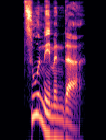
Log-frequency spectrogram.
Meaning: inflection of zunehmend: 1. strong/mixed nominative masculine singular 2. strong genitive/dative feminine singular 3. strong genitive plural
- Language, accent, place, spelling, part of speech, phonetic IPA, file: German, Germany, Berlin, zunehmender, adjective, [ˈt͡suːneːməndɐ], De-zunehmender.ogg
